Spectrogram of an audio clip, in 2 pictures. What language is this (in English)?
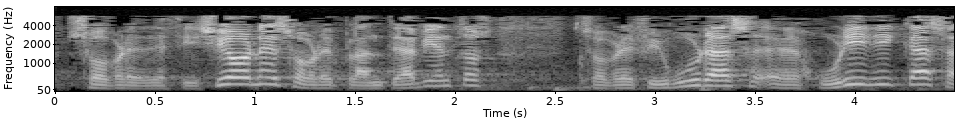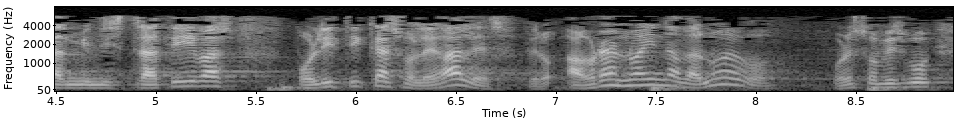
Spanish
